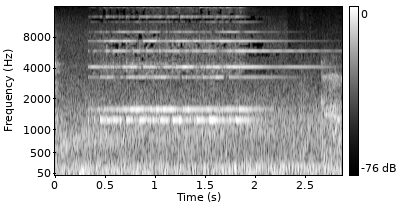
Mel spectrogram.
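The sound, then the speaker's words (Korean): A phone's ringback tone purrs steadily for a couple of seconds during an outgoing call made from Cheonan, a clear electronic ringing over a low background hum, with no one speaking. “아, 왜 형을 번지스러 안 알려줘가지고 형한테 전화해봐야 되겠다.”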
